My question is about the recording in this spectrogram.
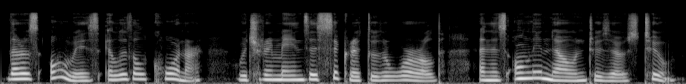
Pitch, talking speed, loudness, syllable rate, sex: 215 Hz, 165 wpm, -16 LUFS, 4.7 syllables/s, female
